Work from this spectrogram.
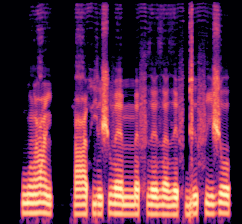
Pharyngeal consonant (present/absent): present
